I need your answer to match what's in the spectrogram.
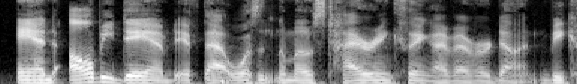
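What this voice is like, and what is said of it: Usual voice. Nothing is said of it.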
